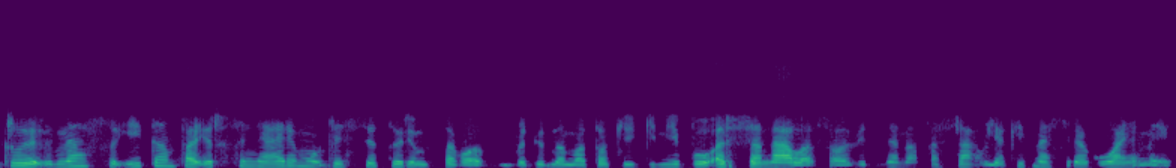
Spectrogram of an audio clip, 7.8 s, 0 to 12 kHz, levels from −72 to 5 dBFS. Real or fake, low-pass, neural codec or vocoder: fake; 9.9 kHz; vocoder, 22.05 kHz, 80 mel bands, WaveNeXt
